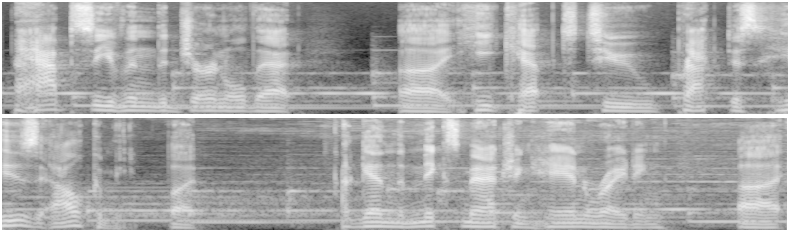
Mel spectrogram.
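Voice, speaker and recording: A man narrating a tabletop game as storyteller, improvising in a deliberate, explanatory way. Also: on the low side.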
